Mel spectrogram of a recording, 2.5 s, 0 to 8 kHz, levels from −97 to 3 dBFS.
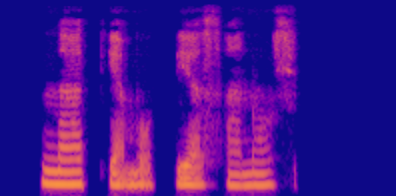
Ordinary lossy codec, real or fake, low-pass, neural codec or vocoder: MP3, 64 kbps; real; 7.2 kHz; none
